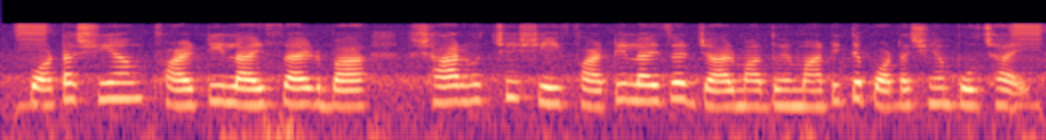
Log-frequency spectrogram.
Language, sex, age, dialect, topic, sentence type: Bengali, female, 18-24, Northern/Varendri, agriculture, statement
